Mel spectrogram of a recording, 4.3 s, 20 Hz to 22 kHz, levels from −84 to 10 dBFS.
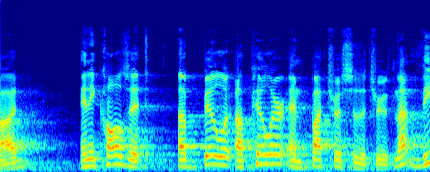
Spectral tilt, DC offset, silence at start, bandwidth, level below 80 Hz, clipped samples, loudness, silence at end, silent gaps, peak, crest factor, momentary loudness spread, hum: -6 dB/octave; under 0.1%; 0 s; 11.5 kHz; -62 dBFS; under 0.1%; -22 LUFS; 0 s; none; -4 dBFS; 18 dB; 8 LU; none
